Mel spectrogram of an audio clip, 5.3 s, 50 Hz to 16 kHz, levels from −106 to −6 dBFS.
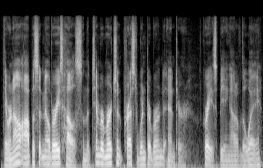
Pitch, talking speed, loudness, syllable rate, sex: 95 Hz, 230 wpm, -20 LUFS, 7.2 syllables/s, male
